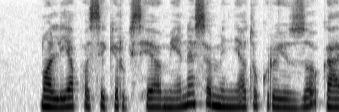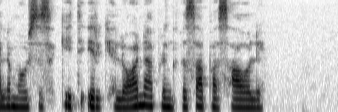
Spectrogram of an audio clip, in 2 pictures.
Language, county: Lithuanian, Šiauliai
